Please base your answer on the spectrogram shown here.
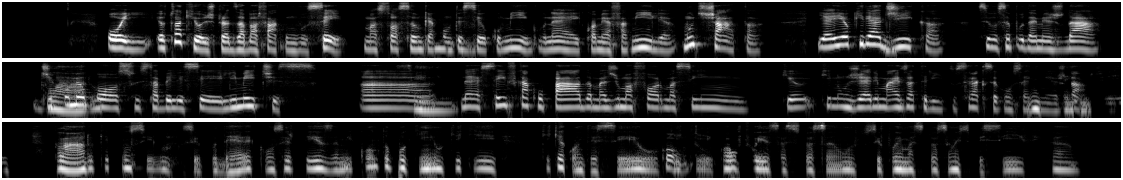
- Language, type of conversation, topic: Portuguese, advice, Como posso estabelecer limites pessoais sem me sentir culpado?
- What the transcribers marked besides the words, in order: other background noise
